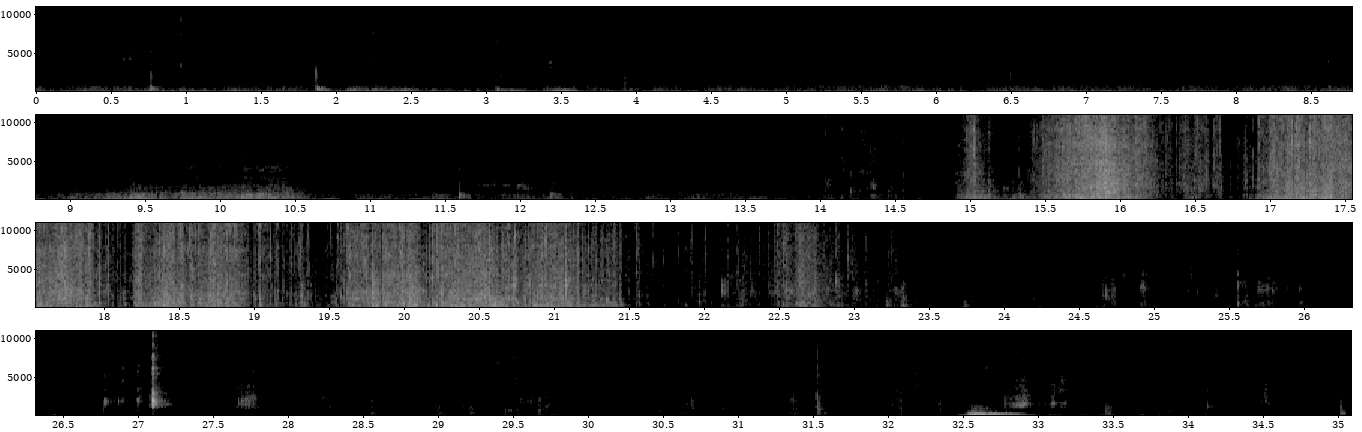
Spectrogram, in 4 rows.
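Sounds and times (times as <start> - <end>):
plastic packaging tearing: 14.9 - 23.3.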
